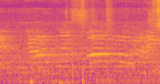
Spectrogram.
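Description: Indistinct talking, with music underneath.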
